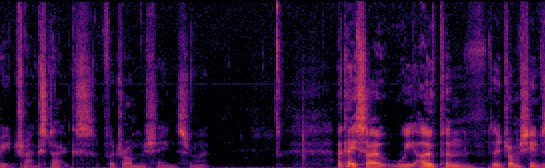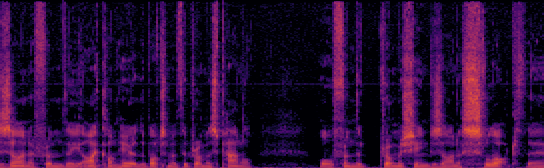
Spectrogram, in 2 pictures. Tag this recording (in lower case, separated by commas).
speech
